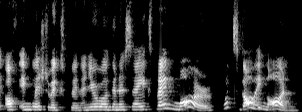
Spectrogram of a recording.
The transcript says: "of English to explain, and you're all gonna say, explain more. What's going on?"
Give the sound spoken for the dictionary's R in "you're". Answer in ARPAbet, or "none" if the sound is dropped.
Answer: W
